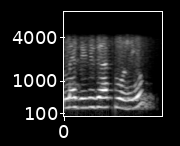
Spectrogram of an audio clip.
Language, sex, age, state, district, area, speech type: Hindi, female, 30-45, Madhya Pradesh, Gwalior, rural, conversation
